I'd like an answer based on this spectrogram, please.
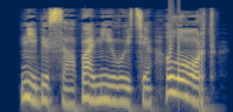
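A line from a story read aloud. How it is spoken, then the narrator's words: Roaring. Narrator (Russian): проревел повар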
